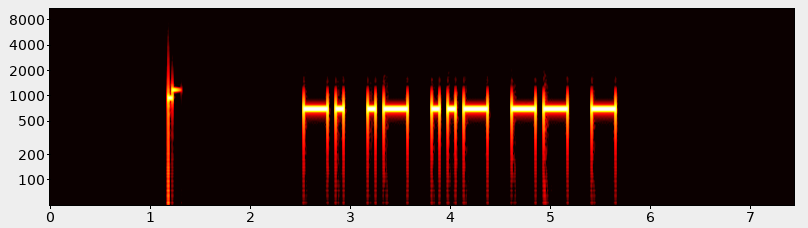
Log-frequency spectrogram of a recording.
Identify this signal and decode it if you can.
Morse code, heard as a keyed tone, about 15 wpm, 700 Hz. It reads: NAUMT
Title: Code Groups - 5 Letters - 15wpm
